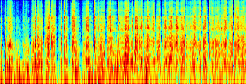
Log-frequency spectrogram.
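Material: Sandpaper.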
